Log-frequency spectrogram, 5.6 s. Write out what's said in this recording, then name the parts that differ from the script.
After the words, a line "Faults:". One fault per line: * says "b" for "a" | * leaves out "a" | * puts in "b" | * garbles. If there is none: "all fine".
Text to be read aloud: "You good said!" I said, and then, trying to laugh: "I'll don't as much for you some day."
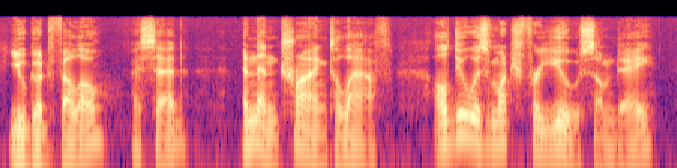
"You good fellow!" I said, and then, trying to laugh: "I'll do as much for you some day."
Faults:
* says "fellow" for "said"
* says "do" for "don't"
